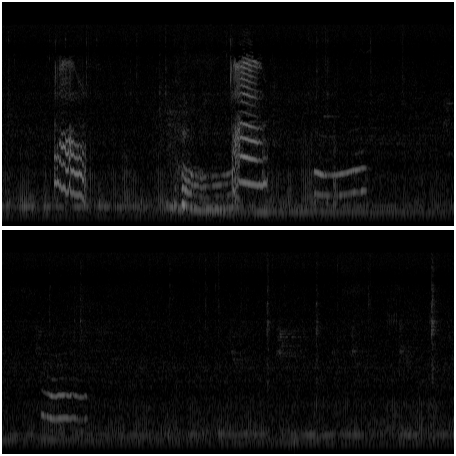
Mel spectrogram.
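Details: Sleepy pet kitten at nap time gives several soft, high meows and squeaky rising-falling mews, spaced a few seconds apart over a low steady hum, fading to quiet near the end.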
